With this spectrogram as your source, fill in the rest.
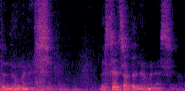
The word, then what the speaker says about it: numinous: Like luminous, like luminous. Yeah, Okay, as a result, we possess a yearning within our deeper self.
